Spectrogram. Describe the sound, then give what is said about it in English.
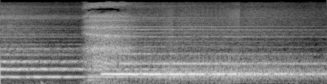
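An echo sound effect: a steady harmonic hum gives way to a sudden loud, breathy rush, with a ringing tone lingering through the sustained noise. No one speaks. “There's no need to make, you've already done so many goddamn echo sounds.”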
